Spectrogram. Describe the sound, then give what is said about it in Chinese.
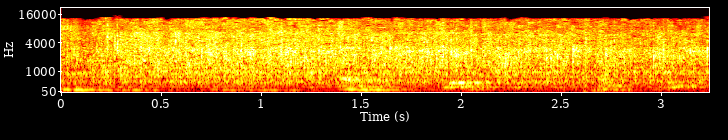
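An audience claps steadily for a few seconds, a dense, even wash of many hands that stays loud throughout, with faint murmurs underneath. “其实呢，这些方法你们鼓掌啊，不是，我说你们鼓掌啊，鼓得太早了。”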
